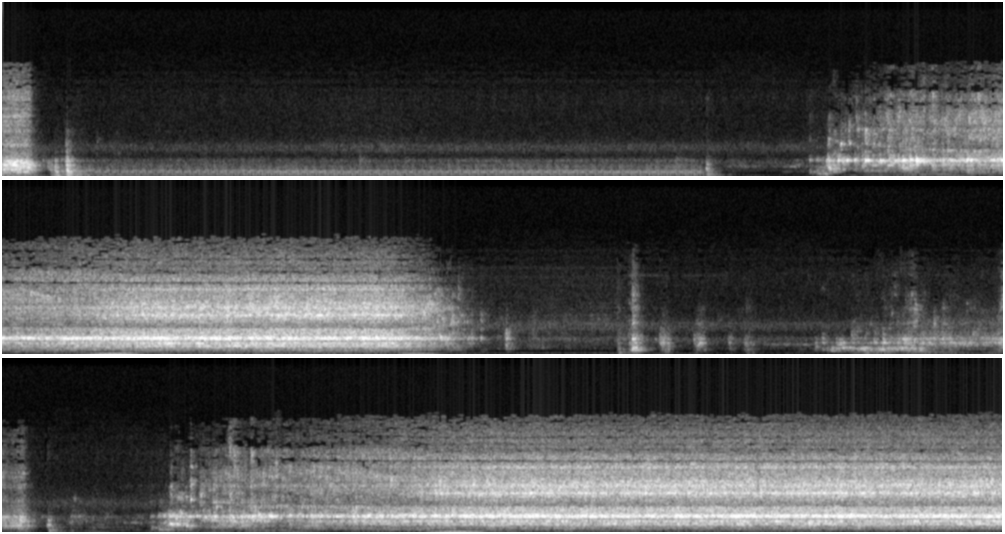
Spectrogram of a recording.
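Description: Water spraying inside a Siemens dishwasher tub: the spray cuts off at the start and a steady pump hum runs for a few seconds. The spray then comes back, drops to scattered splashes and drips, and runs steadily again for the last part.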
